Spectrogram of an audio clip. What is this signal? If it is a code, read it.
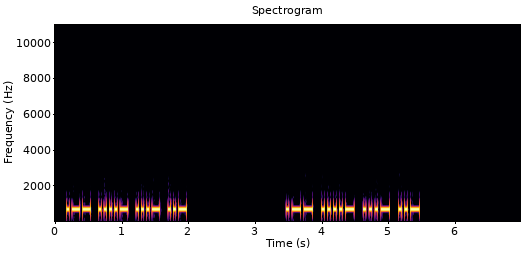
Morse code, heard as a keyed tone, about 29 wpm, 700 Hz. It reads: W4VU W4VU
